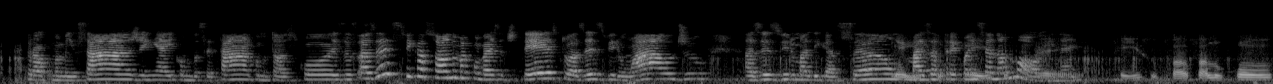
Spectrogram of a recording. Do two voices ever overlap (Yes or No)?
Yes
